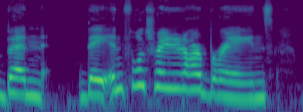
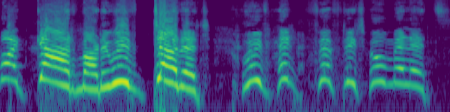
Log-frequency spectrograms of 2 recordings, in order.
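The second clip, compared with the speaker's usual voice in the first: high, very loud, triumphant mad-scientist cry; 8 semitones higher, 12 dB louder than usual. Checking how long you have been recording, tell Marty in a Doc Brown impression. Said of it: "With the Doc Brown impression".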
